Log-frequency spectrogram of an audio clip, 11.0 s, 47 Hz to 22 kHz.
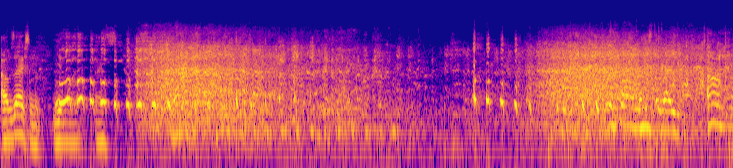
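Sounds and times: man laughing: 0.8 - 4.4.

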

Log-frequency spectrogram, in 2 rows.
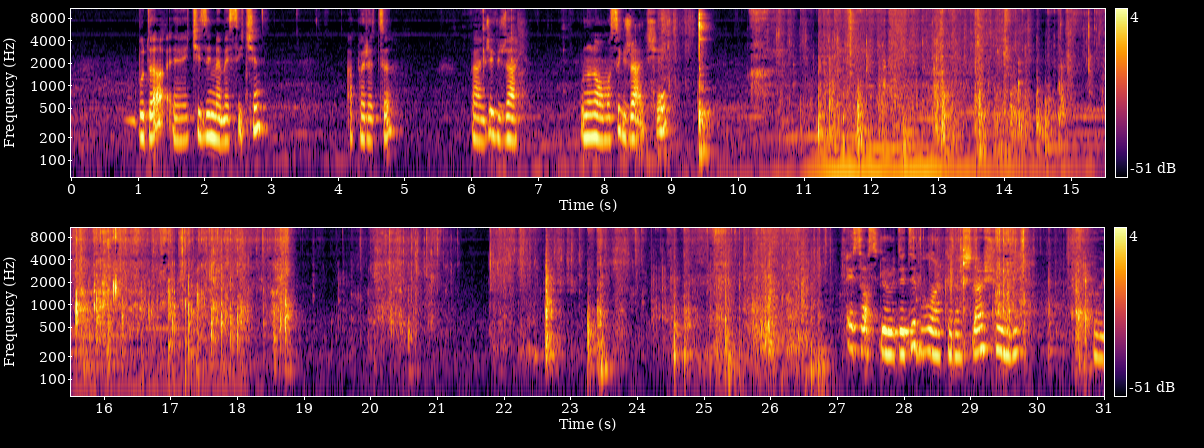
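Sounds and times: low steady hum: 0.0 - 31.0
plastic packaging crinkling: 8.8 - 9.4, 10.4 - 31.0.

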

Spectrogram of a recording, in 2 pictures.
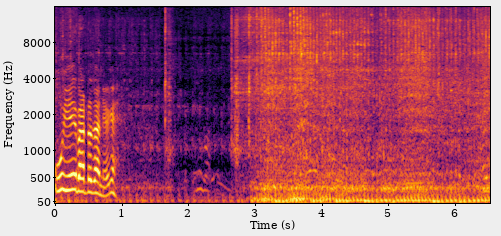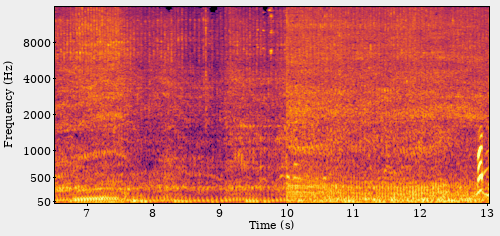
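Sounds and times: motorcycle engine revving: 0.0 - 13.0
second motorcycle passing close: 2.6 - 13.0.

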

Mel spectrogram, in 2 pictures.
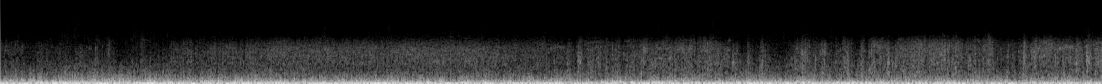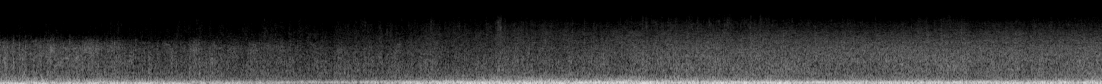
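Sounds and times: avalanche deep rumble: 0.0 - 22.0.

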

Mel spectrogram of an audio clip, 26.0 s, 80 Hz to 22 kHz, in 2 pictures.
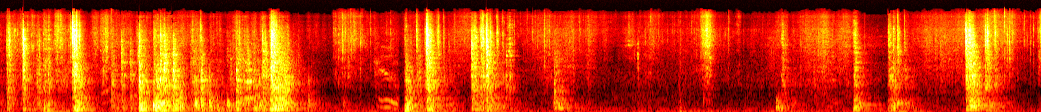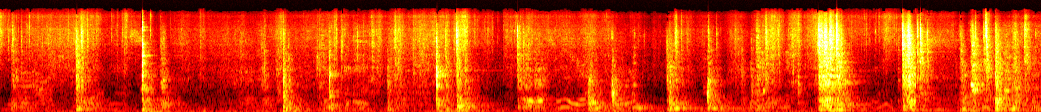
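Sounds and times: hard objects knocking and clunking: 0.0 - 4.2, 16.2 - 26.0
quiet scraping and rustling: 5.3 - 26.0.

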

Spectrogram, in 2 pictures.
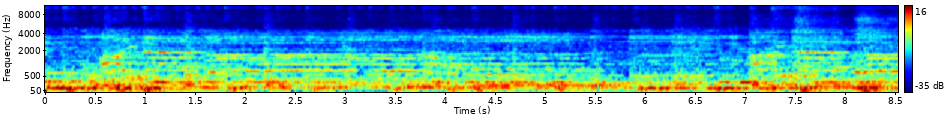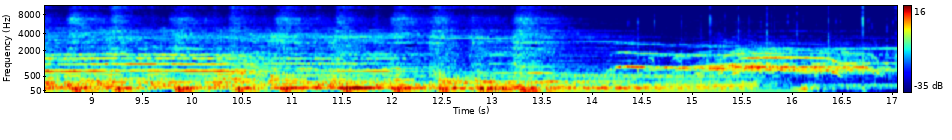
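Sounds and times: woman singing: 0.0 - 5.8, 6.8 - 12.6
live rock band playing: 0.0 - 15.9.

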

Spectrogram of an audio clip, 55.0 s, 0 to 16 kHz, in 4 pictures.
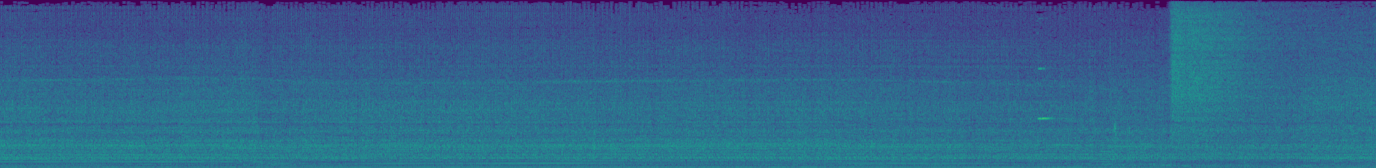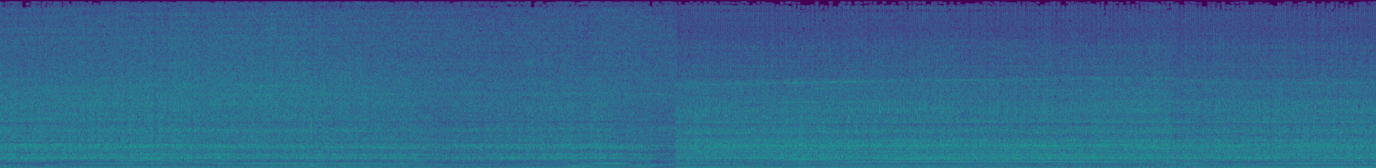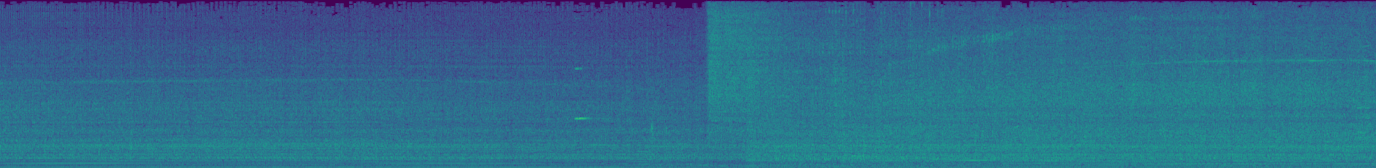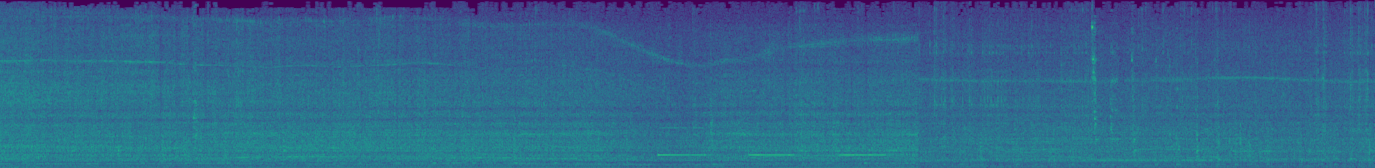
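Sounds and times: heavy diesel machinery running: 0.0 - 55.0
reversing alarm beeping: 45.9 - 50.5, 52.0 - 54.4.

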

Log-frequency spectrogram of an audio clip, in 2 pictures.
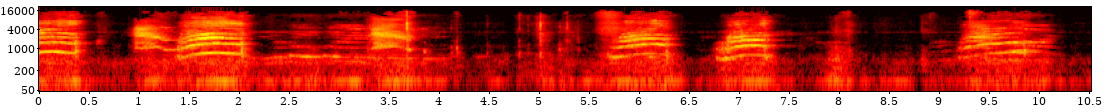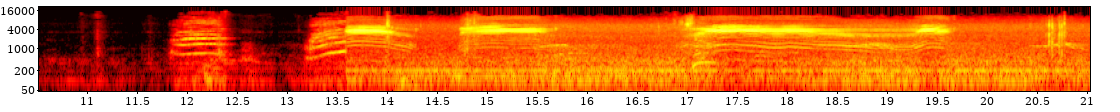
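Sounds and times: cat meowing: 13.2 - 15.9, 17.0 - 19.7
steady hum and hiss: 13.5 - 21.0.

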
